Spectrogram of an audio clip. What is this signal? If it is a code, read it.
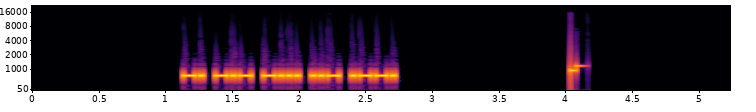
Morse code, heard as a keyed tone, about 40 wpm, 700 Hz. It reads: NKBUP
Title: Code Groups - 5 Letters - 40wpm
